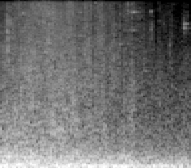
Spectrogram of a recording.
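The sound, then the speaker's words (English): Explosion of a ship struck by an enemy heavy gun in battle: a loud, dense roaring rumble, heavy in the low end, that sustains without a break for the whole clip, with no voices. “Anakin's ship, and it exploded in a brilliant cascade of flame”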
